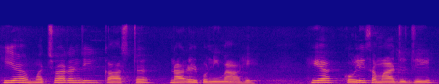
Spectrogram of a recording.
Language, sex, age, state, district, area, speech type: Sindhi, female, 30-45, Gujarat, Surat, urban, spontaneous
